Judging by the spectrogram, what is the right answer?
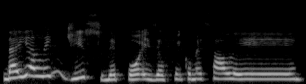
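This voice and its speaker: Laughing Brazilian woman with a mellow voice. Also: on the high side, lively intonation, measured pace, dry recording, lo-fi sound. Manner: chatty, restarts sentences, laughs often. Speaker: podcast co-host. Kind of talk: casual chat.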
